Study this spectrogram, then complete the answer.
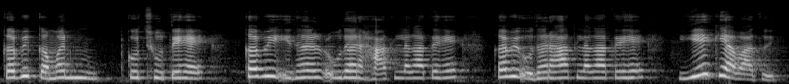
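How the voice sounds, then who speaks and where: A woman's voice: high voice, slow pace, a bit bright. A woman voicing a naive, shy young village daughter-in-law who speaks politely. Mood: indignant. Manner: polite, then indignant.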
